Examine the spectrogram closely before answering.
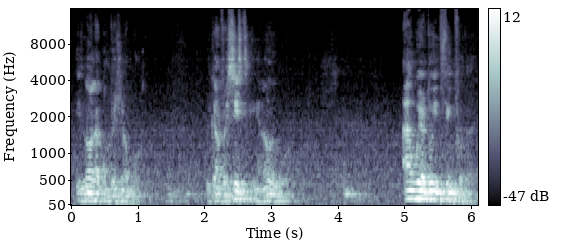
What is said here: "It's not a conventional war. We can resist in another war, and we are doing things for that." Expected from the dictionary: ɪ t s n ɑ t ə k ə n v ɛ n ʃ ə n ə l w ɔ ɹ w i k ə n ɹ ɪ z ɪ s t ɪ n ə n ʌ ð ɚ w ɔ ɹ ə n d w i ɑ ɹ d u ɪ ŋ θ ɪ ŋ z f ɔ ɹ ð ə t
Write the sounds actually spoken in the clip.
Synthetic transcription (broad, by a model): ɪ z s n ɑ t ə k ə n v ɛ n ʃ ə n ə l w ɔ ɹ w i k ə n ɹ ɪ s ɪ s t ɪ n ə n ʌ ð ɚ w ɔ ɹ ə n w i ɑ ɹ d u ɪ ŋ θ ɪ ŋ s f ɔ ɹ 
